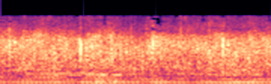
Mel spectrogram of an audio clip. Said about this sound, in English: Praise the Lord, everybody. Why don't we give the Lord a hand clap of praise today?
